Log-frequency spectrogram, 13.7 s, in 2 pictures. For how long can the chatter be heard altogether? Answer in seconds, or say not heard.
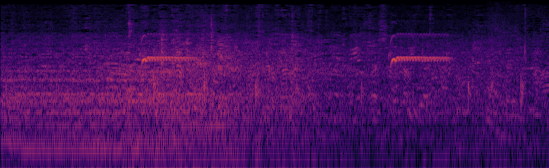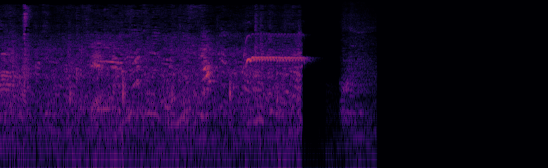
11 s.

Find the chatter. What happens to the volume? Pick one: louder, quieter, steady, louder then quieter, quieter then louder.
quieter.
